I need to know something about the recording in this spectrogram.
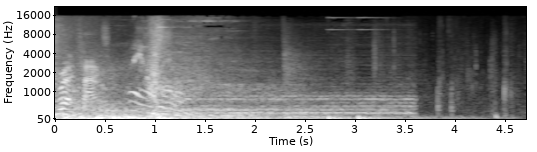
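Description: A magic spell bursts with a loud whoosh and rumble.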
